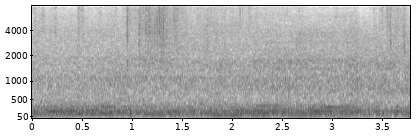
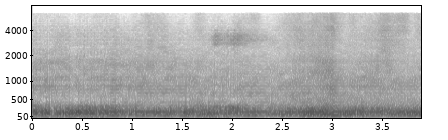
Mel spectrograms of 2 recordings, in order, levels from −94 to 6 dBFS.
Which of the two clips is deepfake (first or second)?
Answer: second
